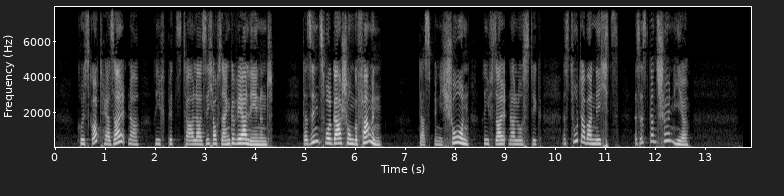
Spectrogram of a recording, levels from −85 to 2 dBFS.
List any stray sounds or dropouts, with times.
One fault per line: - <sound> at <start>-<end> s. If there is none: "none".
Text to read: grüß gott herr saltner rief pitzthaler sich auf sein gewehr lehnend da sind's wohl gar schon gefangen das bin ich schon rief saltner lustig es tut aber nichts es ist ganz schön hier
none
